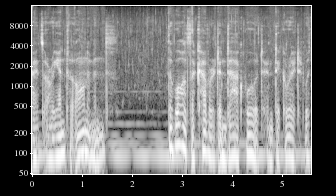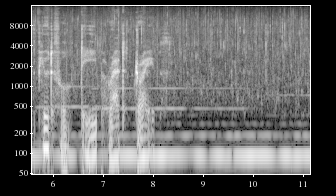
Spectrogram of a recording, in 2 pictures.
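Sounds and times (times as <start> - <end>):
small waterfall trickling: 0.0 - 11.1
speech: 0.2 - 1.7, 2.7 - 8.2.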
